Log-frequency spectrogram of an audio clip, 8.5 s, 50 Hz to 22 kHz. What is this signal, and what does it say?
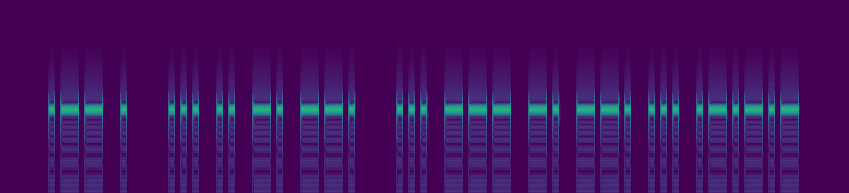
Morse code, heard as a keyed tone, about 20 wpm, 700 Hz. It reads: WE SING SONGS.
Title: Easy Sentences with Hints - 20wpm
